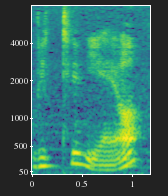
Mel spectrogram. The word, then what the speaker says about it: written: 그리고 written은 쓰다 라는 동사 write, 과거는 wrote, 그리고 과거 분사는 발음에 주의해야 돼요. write이 아니고 written이에요.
